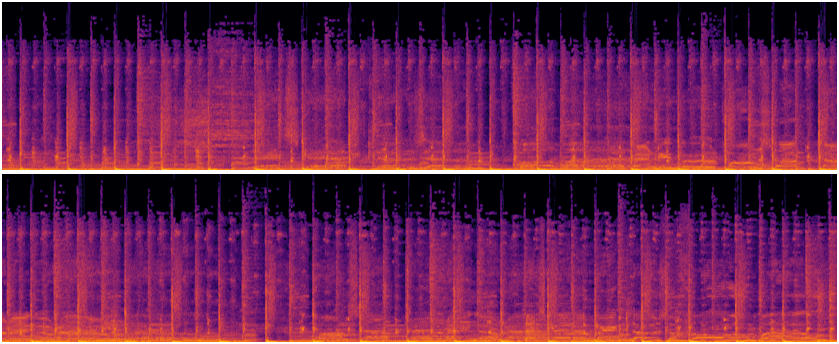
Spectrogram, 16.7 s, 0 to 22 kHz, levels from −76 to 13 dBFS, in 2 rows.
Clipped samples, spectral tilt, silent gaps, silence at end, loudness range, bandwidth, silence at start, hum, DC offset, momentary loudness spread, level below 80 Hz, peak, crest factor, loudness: 0.2%; -4.5 dB/octave; none; 0 s; 1 LU; 19 kHz; 0 s; none; under 0.1%; 2 LU; -12 dBFS; 0 dBFS; 10 dB; -11 LUFS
